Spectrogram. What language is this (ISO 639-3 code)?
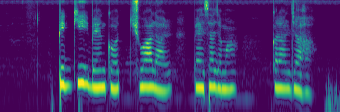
mag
